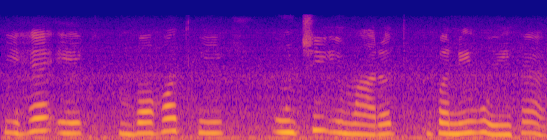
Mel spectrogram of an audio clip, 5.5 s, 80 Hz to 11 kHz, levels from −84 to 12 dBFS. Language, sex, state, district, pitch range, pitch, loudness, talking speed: Hindi, female, Punjab, Fazilka, 215-260 Hz, 245 Hz, -14 LUFS, 100 wpm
